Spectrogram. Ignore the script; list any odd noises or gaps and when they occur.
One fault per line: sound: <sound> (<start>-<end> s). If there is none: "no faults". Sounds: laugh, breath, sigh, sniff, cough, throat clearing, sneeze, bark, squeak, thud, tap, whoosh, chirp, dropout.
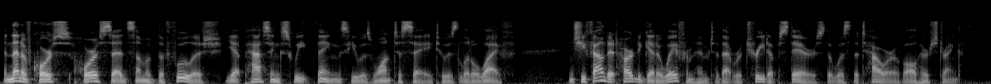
no faults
